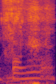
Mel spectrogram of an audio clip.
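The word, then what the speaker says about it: Sennelier: The R is silent. That's right. I did it correctly. Senlier.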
